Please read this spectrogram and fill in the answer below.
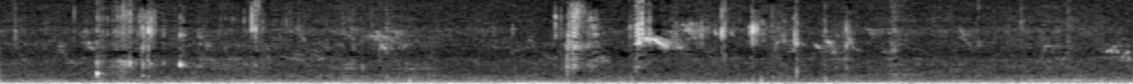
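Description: Faint outdoor ambience: scattered short bird chirps, one with a curling pitch about three seconds in, over a steady low rumble.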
